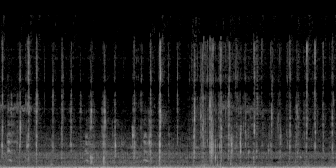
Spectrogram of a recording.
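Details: A pair of mute swans feeding at RSPB Ham Wall, Somerset Levels, having sat feeding there most of the day, make a fast, irregular patter of wet clicks and dabbling smacks over a steady low rumble of wind.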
